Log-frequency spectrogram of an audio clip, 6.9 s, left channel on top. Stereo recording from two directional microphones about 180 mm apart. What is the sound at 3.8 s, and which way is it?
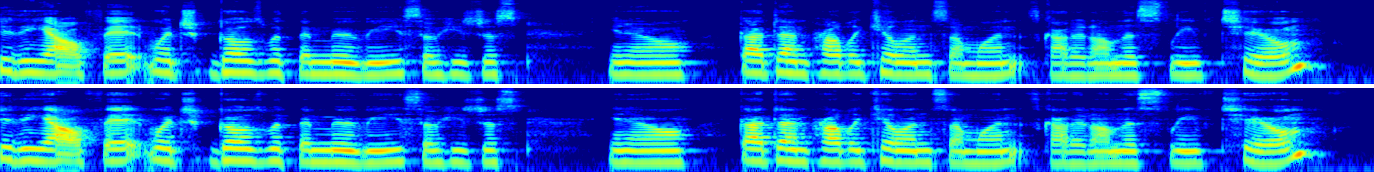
Speech, 10° left (ahead or behind).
